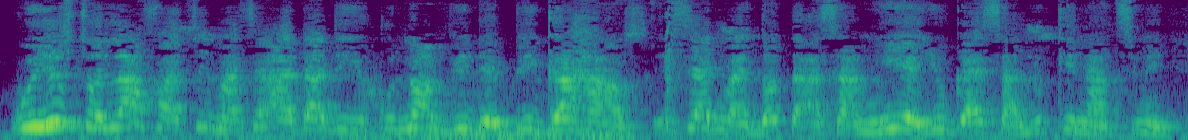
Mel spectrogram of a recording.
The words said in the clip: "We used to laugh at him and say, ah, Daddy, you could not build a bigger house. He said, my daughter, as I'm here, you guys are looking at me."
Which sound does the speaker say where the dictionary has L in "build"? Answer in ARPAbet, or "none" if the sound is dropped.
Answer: none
